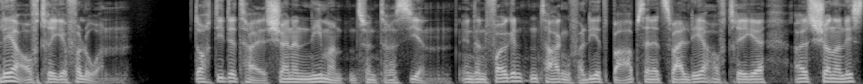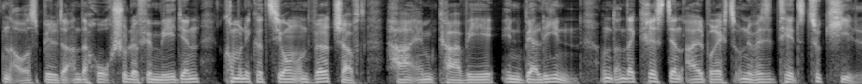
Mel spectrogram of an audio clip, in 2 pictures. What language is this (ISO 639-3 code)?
deu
